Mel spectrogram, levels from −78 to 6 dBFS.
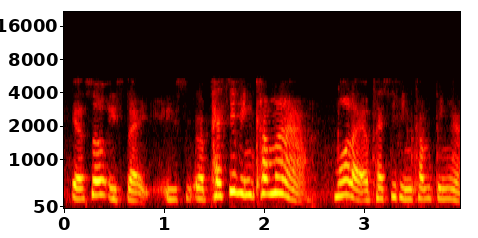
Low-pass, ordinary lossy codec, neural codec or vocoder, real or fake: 5.4 kHz; Opus, 16 kbps; none; real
